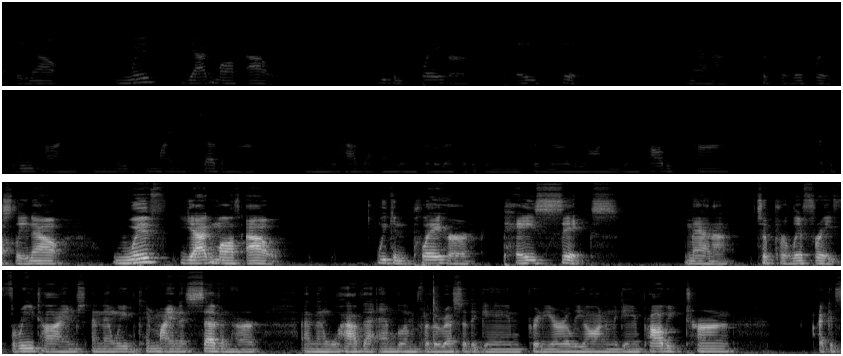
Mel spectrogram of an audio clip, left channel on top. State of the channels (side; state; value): left; quieter; 37.3 dB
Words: Now, with Yawgmoth out, we can play her, pay 6 mana to proliferate 3 times, and then we can -7 her, and then we'll have that emblem for the rest of the game pretty early on in the game. Probably turn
